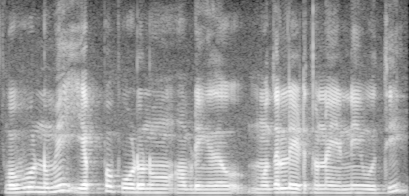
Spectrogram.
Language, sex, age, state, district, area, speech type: Tamil, male, 30-45, Tamil Nadu, Salem, rural, spontaneous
